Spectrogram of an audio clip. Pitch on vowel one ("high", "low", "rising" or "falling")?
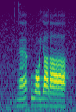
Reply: rising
